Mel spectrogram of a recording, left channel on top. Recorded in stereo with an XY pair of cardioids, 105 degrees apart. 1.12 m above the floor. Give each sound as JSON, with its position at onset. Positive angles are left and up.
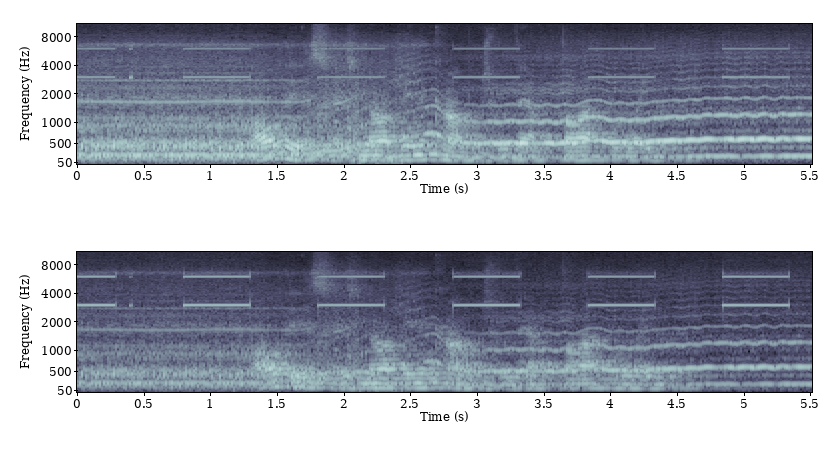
{"t": 1.3, "sound": "a man speaking", "azimuth_deg": 55, "distance_m": 0.7}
